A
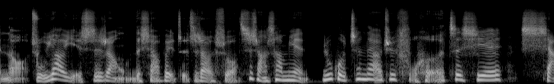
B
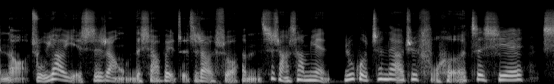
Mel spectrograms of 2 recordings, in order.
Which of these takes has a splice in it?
A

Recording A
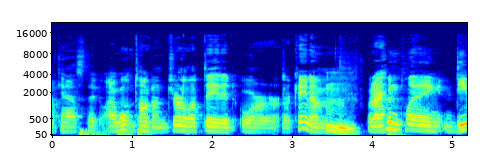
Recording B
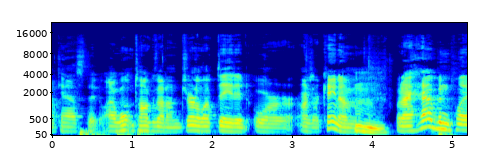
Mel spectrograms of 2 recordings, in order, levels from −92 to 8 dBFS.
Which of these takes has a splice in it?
A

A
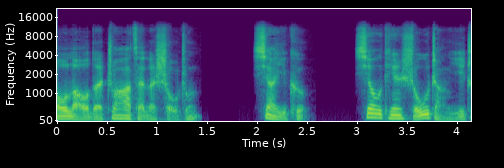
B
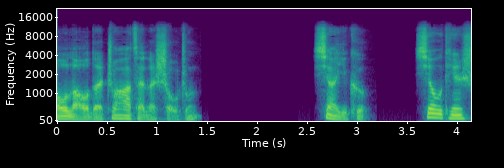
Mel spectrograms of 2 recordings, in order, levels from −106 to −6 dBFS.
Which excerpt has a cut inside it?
A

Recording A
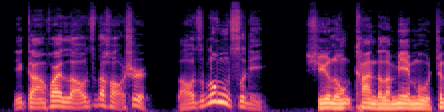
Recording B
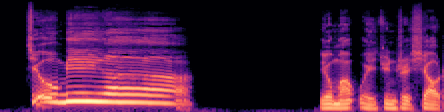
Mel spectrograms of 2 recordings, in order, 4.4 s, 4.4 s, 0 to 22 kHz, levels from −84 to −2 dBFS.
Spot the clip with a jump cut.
A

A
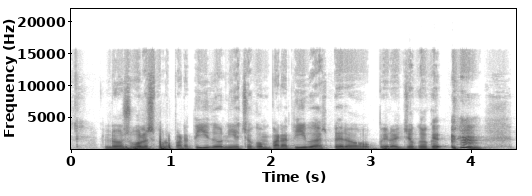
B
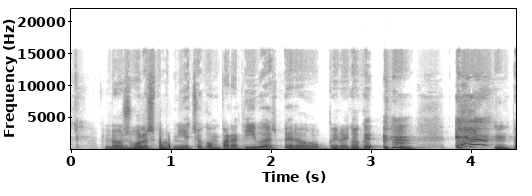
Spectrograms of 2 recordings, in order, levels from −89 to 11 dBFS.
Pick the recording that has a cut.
B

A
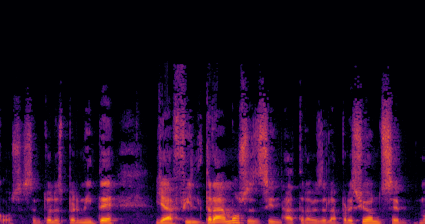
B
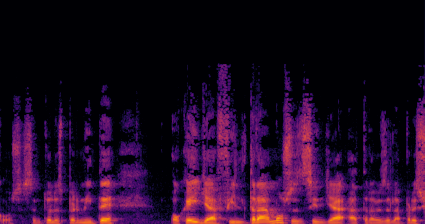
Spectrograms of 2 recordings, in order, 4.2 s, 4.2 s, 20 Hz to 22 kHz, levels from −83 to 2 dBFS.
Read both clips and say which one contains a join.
A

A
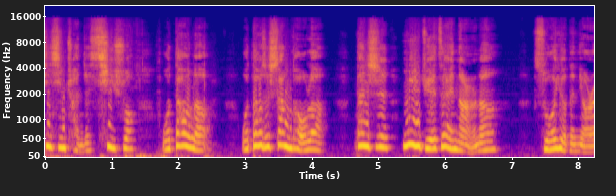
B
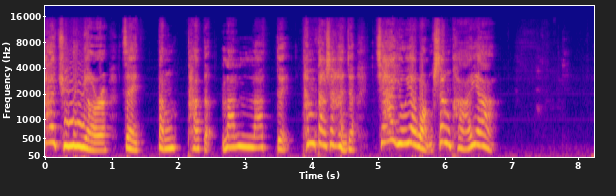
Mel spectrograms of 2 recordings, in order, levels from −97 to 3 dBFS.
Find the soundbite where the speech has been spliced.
B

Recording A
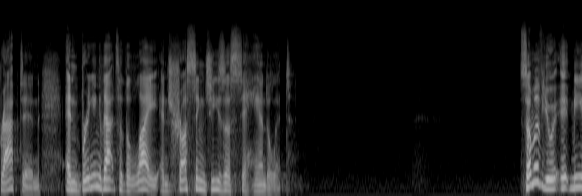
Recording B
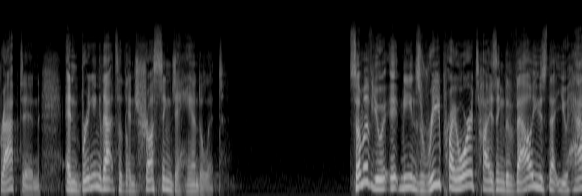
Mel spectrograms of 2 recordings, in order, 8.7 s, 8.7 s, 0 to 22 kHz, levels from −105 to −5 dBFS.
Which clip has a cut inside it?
B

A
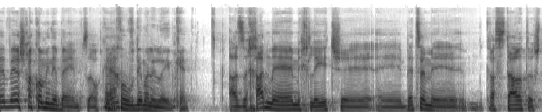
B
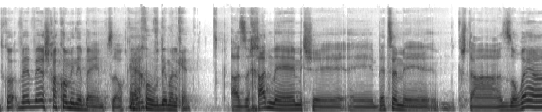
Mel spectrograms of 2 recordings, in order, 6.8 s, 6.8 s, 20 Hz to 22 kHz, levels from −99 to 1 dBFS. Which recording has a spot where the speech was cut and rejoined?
B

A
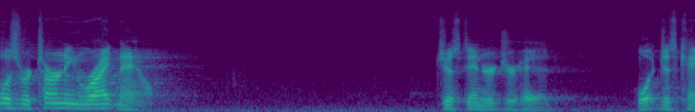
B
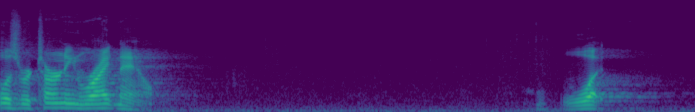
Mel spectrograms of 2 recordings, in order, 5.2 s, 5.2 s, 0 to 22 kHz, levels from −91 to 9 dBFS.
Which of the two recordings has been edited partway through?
A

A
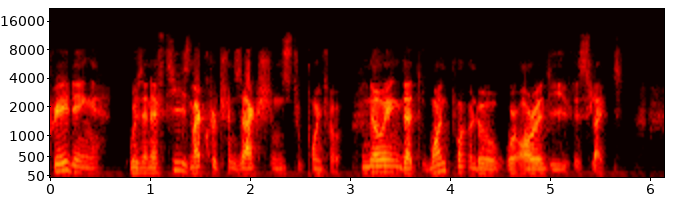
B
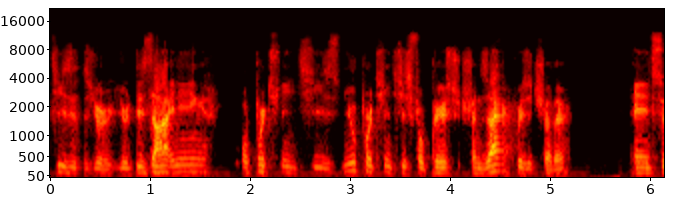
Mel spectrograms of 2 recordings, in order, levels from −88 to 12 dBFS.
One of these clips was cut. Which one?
A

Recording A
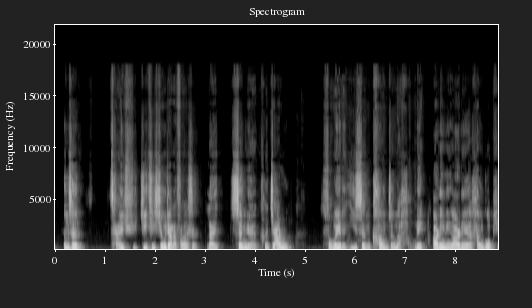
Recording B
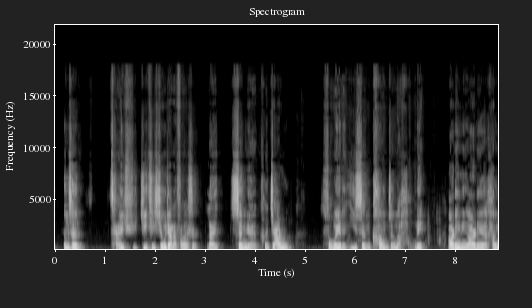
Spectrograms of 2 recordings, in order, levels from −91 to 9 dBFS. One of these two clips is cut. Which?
A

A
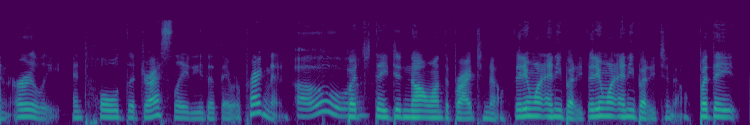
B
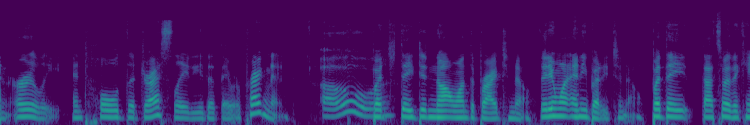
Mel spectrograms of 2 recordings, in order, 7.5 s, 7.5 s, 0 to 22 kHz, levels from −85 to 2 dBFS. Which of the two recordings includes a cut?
A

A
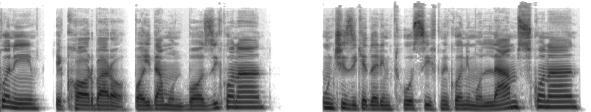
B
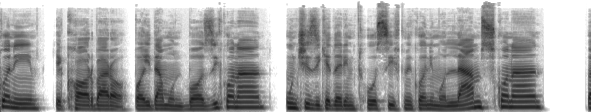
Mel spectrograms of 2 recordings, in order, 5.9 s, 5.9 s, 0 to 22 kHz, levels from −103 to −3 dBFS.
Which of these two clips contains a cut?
B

